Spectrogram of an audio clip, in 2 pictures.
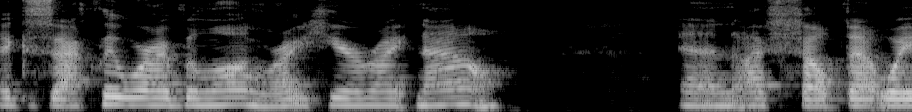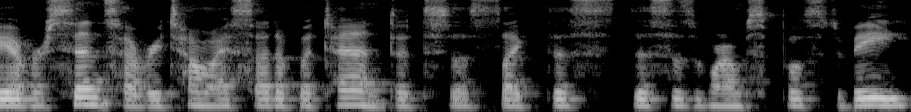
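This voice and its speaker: At a moderate pace, a woman speaks in a medium pitch with monotone, flat intonation and a bright, sharp tone, recorded very cleanly against a silent background. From US Midwest, Chicago. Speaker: retired teacher. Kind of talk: casual interview.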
